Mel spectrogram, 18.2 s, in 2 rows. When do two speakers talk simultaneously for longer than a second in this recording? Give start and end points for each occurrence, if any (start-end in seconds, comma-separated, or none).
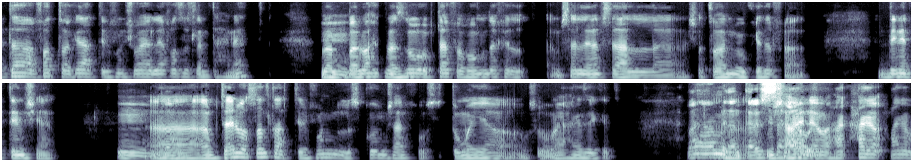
16.2-17.4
